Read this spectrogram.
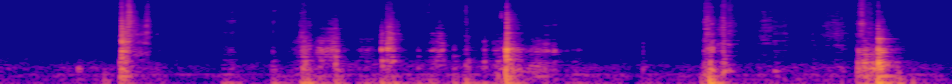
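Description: Hands lift booklets out of a cardboard box with rustles and scrapes.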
